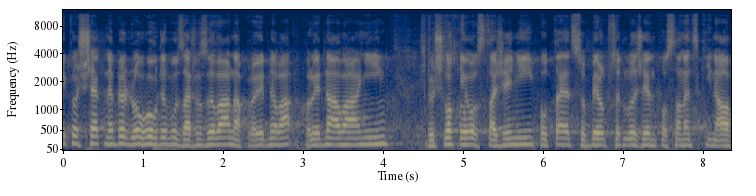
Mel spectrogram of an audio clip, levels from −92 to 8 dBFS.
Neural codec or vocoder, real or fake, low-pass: codec, 24 kHz, 3 kbps, HILCodec; fake; 10.8 kHz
